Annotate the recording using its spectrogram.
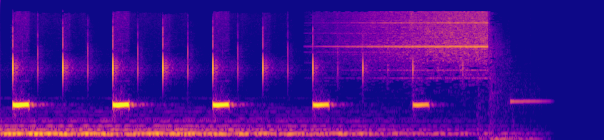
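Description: Countdown timer sound effect: a steady low drone under ticks about twice a second, with a higher beep on each second. It fades over about five seconds and ends with a short hiss and a brief tone.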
